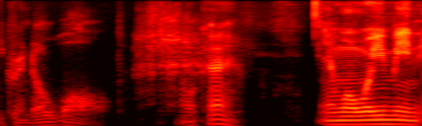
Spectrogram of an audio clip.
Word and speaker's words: Grindelwald: it grindelwald or bald i think if you use the german pronunciation it's grindelwald the english pronunciation would be grindelwald okay and what we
